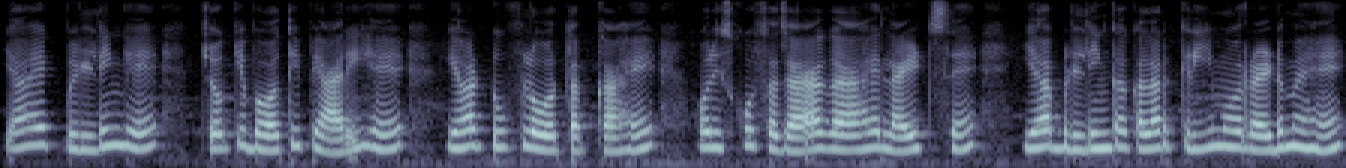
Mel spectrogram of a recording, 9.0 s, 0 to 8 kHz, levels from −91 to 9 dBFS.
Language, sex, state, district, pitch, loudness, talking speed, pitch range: Hindi, female, Bihar, Sitamarhi, 245 Hz, -21 LUFS, 215 wpm, 230-265 Hz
